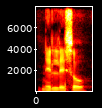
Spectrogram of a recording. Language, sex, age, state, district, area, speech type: Kannada, male, 45-60, Karnataka, Chikkaballapur, rural, read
